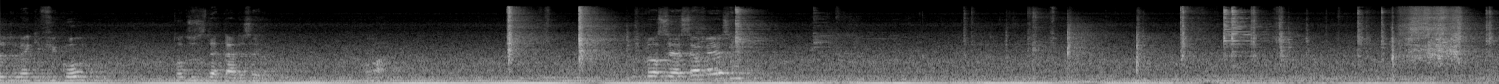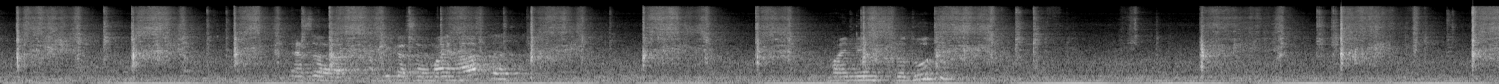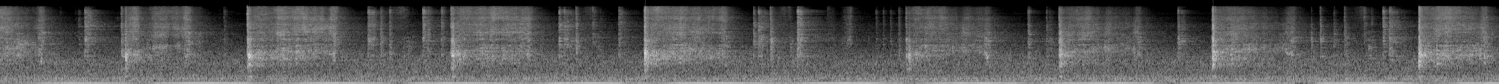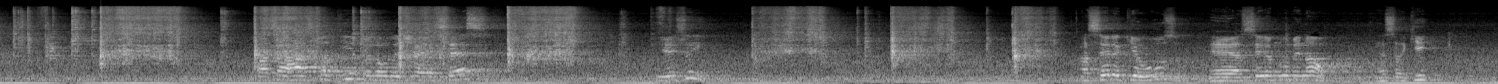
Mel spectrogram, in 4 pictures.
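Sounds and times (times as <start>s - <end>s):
steady low hum: 0.0s - 59.9s
trowel scraping and clicking: 11.8s - 51.6s, 52.5s - 55.6s.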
